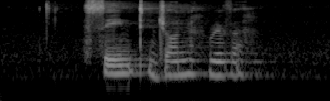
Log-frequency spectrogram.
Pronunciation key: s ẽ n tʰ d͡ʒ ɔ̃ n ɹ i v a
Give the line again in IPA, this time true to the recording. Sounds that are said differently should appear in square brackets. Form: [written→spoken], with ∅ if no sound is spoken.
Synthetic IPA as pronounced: s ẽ n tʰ d͡ʒ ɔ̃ n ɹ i v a

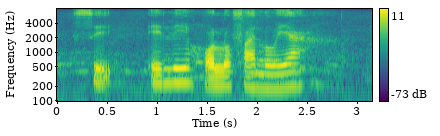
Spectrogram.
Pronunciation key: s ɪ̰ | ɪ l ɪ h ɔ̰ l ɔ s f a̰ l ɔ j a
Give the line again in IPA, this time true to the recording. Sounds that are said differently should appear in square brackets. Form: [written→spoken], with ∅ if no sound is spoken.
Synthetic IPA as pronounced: s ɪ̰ | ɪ l ɪ h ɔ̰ l ɔ [s→∅] f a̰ l ɔ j a

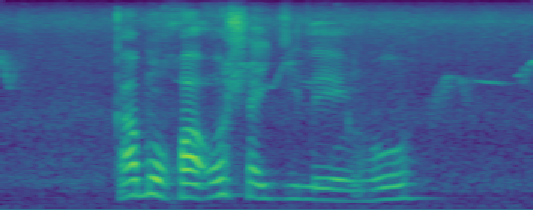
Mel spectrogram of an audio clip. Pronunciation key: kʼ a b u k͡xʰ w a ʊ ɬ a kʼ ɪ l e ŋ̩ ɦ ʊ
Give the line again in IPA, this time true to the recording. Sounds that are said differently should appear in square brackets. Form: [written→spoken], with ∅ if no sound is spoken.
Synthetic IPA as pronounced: kʼ a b [u→ʊ] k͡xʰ w a ʊ ɬ a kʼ [ɪ→i] l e ŋ̩ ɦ ʊ

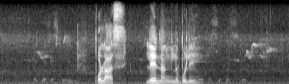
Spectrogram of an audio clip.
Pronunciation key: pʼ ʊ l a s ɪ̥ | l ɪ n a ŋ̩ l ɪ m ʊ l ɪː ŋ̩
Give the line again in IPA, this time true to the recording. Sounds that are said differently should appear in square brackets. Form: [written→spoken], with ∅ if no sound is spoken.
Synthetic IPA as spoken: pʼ ʊ l a s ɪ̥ | l ɪ n a ŋ̩ l ɪ [m→b] ʊ l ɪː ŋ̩

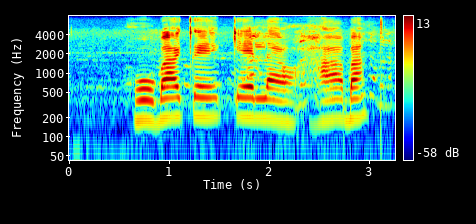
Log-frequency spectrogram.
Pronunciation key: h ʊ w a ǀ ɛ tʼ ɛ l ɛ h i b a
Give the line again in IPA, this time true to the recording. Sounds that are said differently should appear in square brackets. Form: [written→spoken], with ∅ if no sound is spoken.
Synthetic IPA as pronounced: h ʊ [w→b] a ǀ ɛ [tʼ→kʼ] ɛ l [ɛ→a] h [i→a] b a

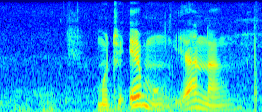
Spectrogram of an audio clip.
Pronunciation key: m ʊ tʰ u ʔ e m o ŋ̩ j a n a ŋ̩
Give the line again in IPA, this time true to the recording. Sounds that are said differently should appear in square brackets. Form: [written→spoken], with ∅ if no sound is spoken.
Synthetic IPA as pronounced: m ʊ tʰ [u→ʊ] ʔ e m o ŋ̩ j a n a ŋ̩

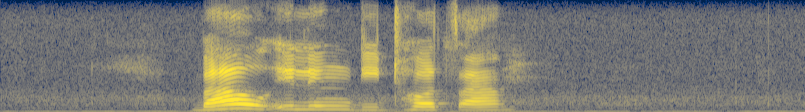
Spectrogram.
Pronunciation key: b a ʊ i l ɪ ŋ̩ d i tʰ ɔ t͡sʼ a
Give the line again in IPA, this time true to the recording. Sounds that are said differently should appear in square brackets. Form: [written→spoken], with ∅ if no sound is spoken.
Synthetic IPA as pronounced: b a ʊ [i→ɪ] l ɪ ŋ̩ d i tʰ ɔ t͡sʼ a

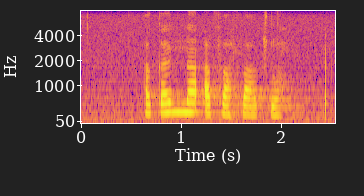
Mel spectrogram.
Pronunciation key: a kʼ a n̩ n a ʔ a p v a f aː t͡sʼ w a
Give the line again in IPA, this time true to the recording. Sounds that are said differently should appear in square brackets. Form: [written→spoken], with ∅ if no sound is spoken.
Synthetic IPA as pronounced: a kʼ a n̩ n a ʔ a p [v→f] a f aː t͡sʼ w a

